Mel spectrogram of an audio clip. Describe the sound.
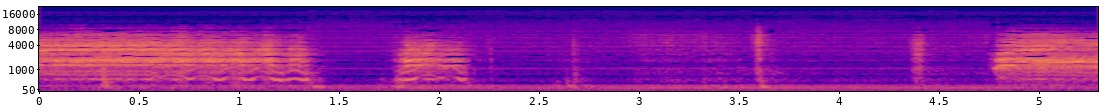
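A horse whinnies in a dubbed film scene, giving loud, shaky, high neighs at the start, again briefly midway and once more at the end, with a few faint knocks between.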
